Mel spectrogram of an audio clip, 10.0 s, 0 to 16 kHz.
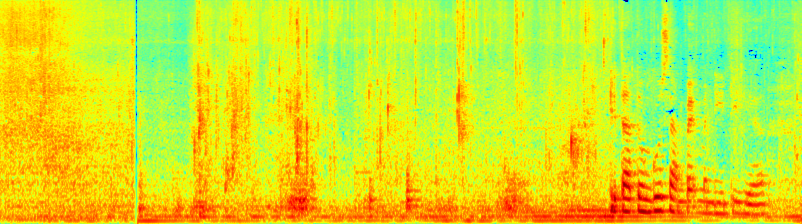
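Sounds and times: water hissing in hot wok: 0.0 - 1.7
spatula scraping wok: 3.1 - 10.0.

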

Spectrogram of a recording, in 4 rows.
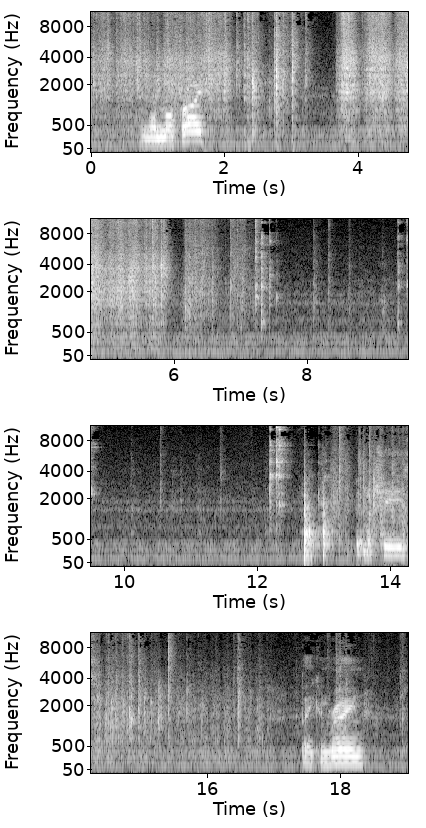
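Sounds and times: aluminium foil crinkling: 0.0 - 7.2, 13.2 - 17.0.

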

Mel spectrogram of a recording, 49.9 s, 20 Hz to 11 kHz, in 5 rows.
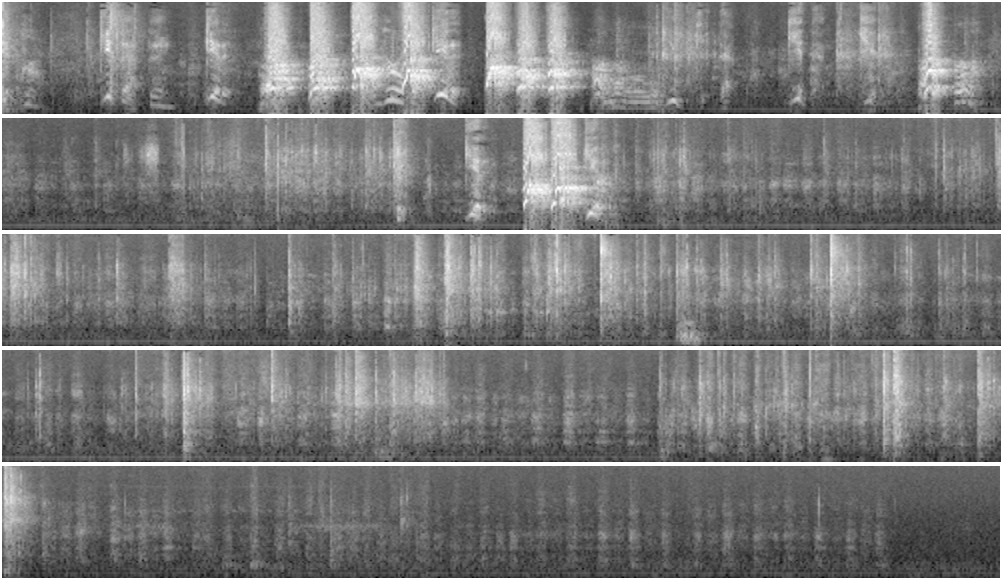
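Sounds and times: dog panting: 16.2 - 24.4, 27.3 - 31.5, 34.4 - 39.7, 40.4 - 49.0.

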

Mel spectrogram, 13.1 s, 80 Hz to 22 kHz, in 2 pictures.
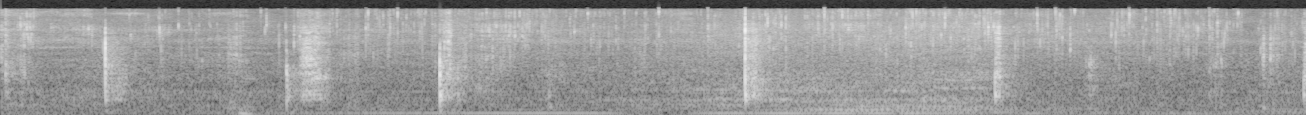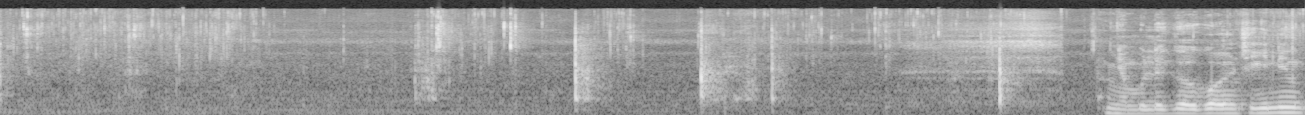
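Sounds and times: wet chewing: 4.9 - 12.1.

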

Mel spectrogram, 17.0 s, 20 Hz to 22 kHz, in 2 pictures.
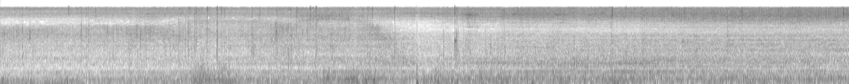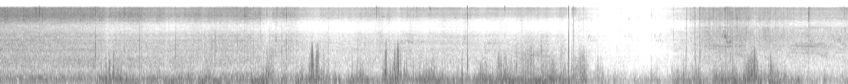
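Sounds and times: diesel locomotive engine running: 0.0 - 13.0
wind buffeting microphone: 0.0 - 16.9.

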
